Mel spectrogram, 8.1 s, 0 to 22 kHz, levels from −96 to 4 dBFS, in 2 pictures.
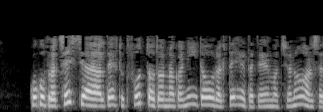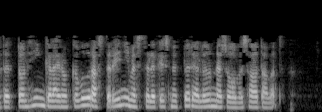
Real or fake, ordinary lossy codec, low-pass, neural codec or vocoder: real; MP3, 24 kbps; 7.2 kHz; none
